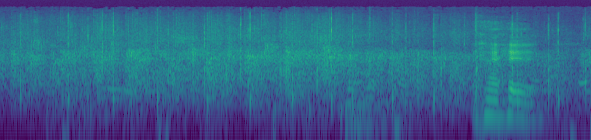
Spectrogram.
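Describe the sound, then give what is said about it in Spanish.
Steady audience applause for Senator Germán Martínez of Quiroga, Michoacán, a dense wash of many hands clapping at a fairly even level for several seconds, with a brief voiced sound rising near the end over the clapping. “Un aplauso, por favor.”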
